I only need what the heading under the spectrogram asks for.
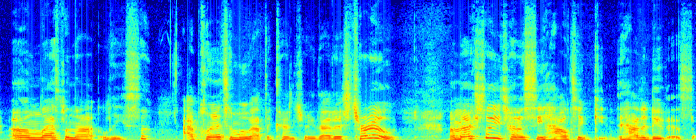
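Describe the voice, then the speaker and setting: Chatty young woman vlogging. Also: fairly low pitch. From Southern United States. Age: 20s. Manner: chatty, addresses viewers as y'all, many restarts and fillers. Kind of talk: casual chat to camera.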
